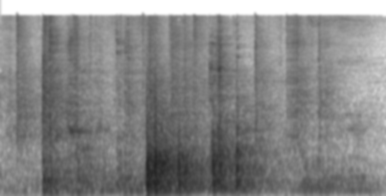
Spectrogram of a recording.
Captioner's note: clattering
